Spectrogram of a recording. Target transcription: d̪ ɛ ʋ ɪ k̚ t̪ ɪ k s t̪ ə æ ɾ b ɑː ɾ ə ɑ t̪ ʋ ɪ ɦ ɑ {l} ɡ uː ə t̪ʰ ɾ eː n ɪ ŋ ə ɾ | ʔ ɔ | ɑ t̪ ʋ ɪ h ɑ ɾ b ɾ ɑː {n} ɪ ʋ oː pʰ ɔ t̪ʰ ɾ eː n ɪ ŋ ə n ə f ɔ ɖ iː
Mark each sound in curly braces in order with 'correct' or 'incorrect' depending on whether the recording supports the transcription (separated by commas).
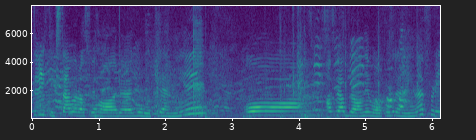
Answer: incorrect, correct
